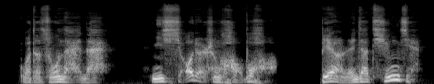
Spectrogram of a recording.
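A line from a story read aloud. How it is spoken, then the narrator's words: Low hushed voice. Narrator (Chinese): 田大哥压低嗓门的说道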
